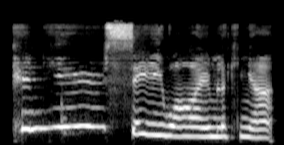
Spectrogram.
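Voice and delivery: high, drawn-out, sheepish question; embarrassed client. Retold or imitated. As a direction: imitate a client gingerly asking something awkward. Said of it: "puts that person in a slightly embarrassing situation".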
